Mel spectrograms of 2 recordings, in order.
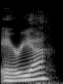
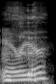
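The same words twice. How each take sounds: First: The word ends in a plain vowel, no R. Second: The word ends with an added R sound. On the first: The speaker calls it right. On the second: The speaker calls it wrong.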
